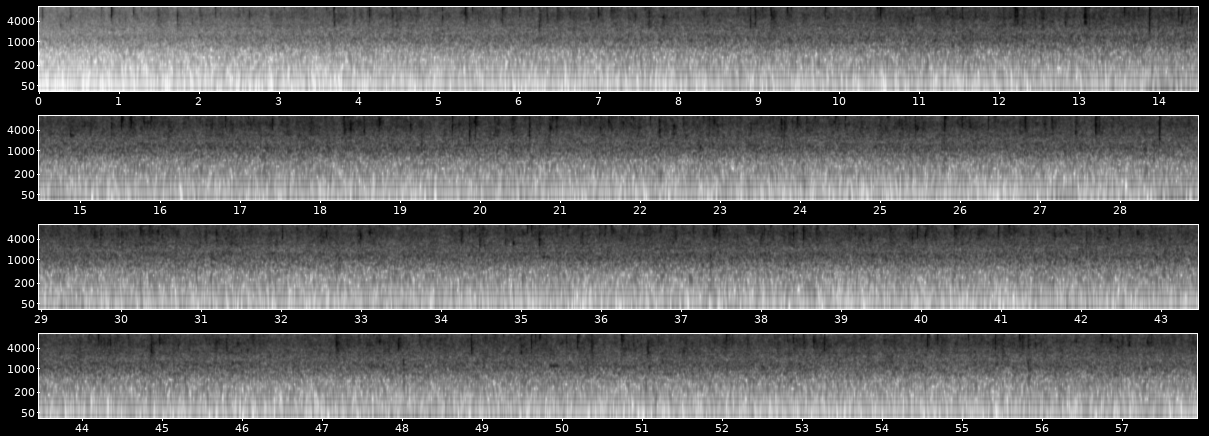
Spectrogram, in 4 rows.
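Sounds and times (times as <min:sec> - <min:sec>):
steady rain with ticking drops: 0:00.0 - 0:57.9.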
